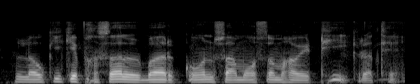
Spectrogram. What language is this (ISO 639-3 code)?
hne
